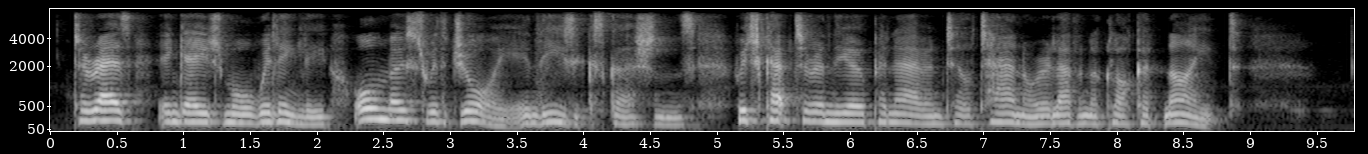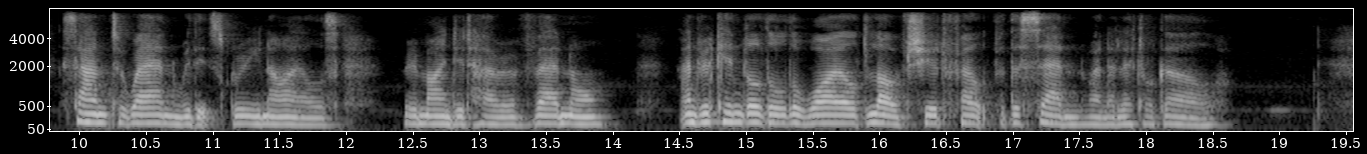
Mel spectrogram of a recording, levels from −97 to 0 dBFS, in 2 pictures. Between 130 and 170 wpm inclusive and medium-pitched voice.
Yes: average, 155 wpm; medium, 150 Hz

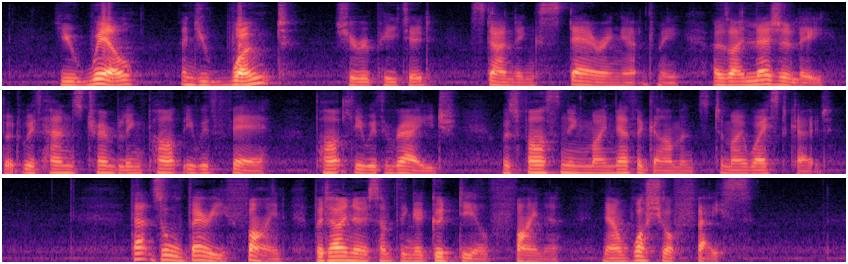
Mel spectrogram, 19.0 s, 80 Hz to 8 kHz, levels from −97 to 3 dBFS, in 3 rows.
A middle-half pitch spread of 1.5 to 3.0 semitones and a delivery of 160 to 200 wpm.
No: average, 2.7 semitones; average, 150 wpm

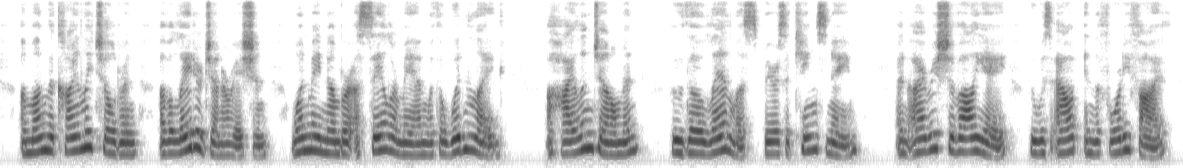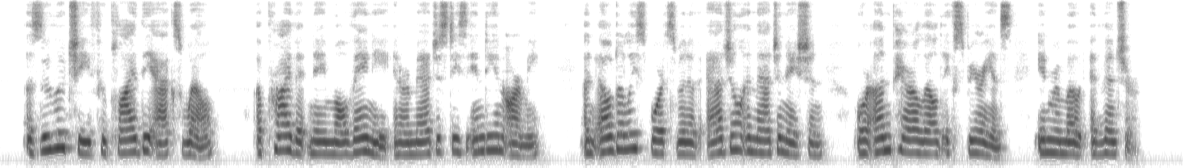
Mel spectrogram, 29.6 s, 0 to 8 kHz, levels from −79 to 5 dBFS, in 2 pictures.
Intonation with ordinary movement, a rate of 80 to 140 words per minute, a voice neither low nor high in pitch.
Yes: average, 3.8 semitones; slow, 135 wpm; medium, 180 Hz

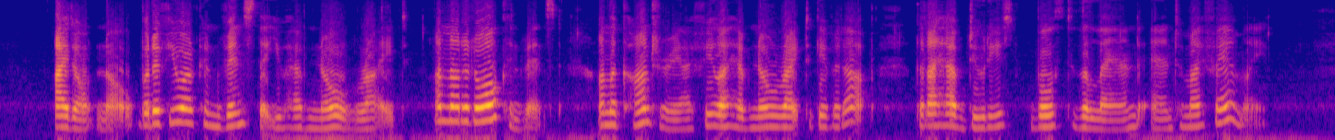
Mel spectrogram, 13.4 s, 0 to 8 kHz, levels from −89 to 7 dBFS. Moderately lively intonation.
No: wide, 6.5 semitones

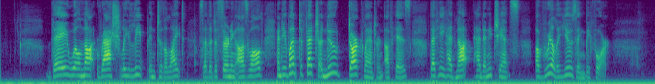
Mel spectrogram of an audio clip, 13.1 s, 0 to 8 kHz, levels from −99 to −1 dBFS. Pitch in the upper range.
Yes: high, 195 Hz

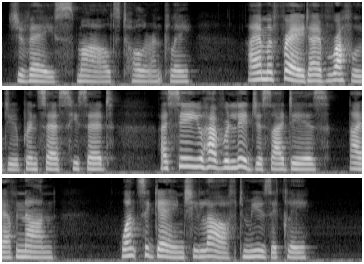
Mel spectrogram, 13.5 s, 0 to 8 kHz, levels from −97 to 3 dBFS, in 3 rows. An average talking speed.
No: slow, 120 wpm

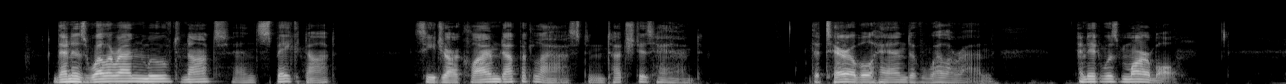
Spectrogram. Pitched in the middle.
No: low, 110 Hz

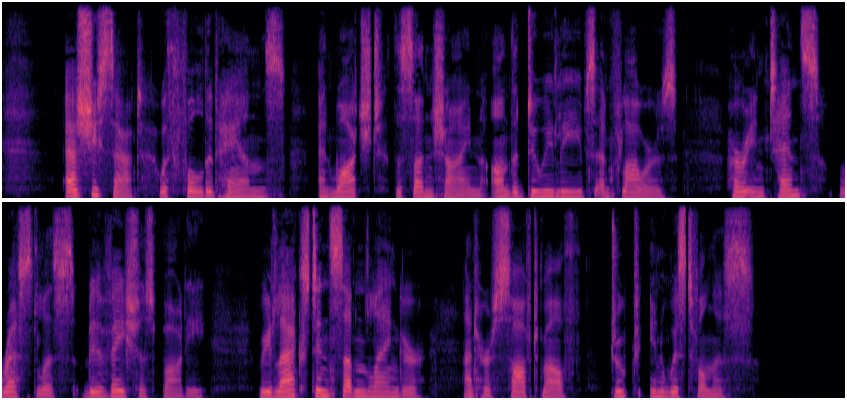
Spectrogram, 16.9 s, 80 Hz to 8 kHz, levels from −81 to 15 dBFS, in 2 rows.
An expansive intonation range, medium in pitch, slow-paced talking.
No: average, 3.5 semitones; medium, 180 Hz; slow, 115 wpm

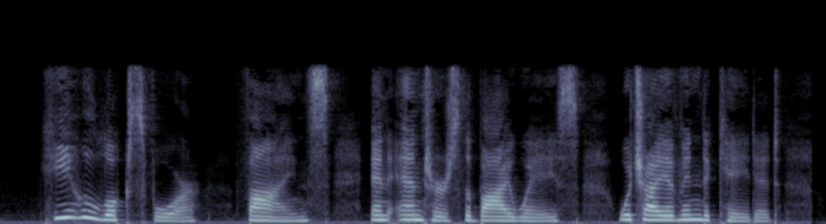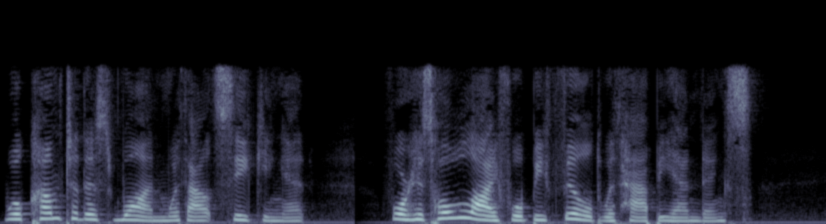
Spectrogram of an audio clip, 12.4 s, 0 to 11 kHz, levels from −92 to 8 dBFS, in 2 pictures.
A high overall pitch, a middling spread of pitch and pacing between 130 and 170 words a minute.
Yes: high, 205 Hz; average, 4.6 semitones; average, 150 wpm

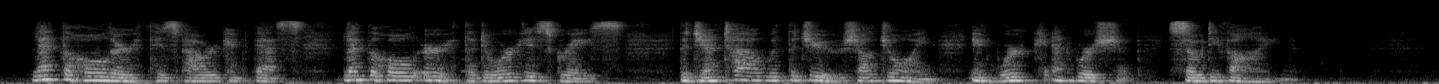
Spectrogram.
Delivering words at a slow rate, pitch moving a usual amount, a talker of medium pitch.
Yes: slow, 115 wpm; average, 3.3 semitones; medium, 165 Hz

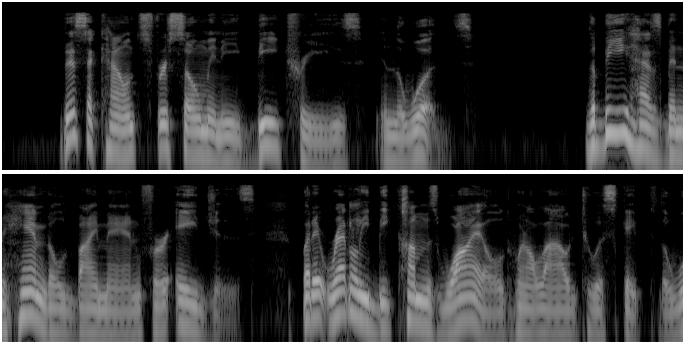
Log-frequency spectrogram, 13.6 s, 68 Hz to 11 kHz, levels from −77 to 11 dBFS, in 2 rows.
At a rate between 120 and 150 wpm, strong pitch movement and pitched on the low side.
Yes: slow, 135 wpm; wide, 6.7 semitones; low, 105 Hz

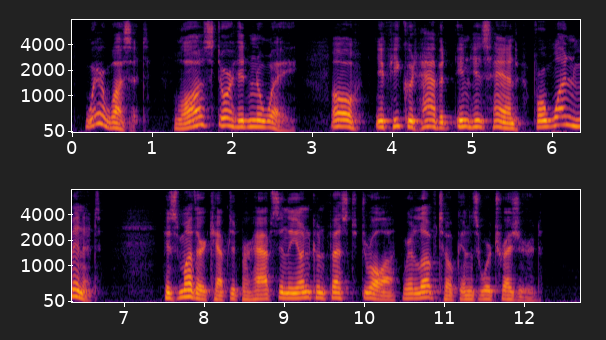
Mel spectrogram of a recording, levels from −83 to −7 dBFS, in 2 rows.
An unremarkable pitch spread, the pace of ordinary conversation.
No: wide, 5.9 semitones; average, 160 wpm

